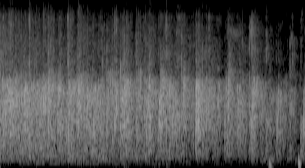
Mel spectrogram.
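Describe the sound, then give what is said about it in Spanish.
A crowd claps steadily and loudly, giving another round of applause to Christ as king, dense overlapping applause without pause for a few seconds, with no clear voices standing out. “Dale otro aplauso al que es rey.”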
